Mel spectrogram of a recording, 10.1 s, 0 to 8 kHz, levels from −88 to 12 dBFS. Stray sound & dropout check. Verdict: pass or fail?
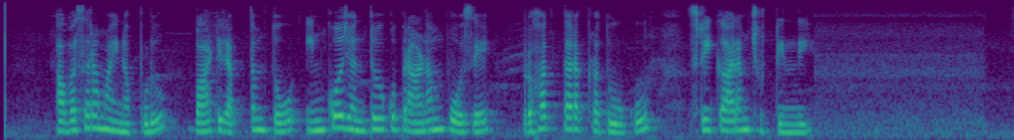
pass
